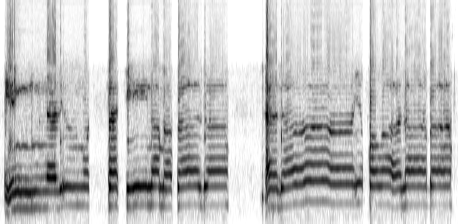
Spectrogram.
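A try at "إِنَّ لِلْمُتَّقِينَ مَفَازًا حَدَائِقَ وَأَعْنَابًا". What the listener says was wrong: Wa a'naba, ainnya Pak. Wa a'naba.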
